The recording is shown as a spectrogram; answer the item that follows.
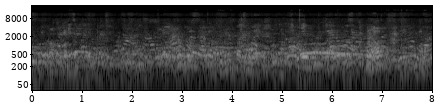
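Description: Indistinct chatter of several people's voices, overlapping and continuous, with no single clear speaker.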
